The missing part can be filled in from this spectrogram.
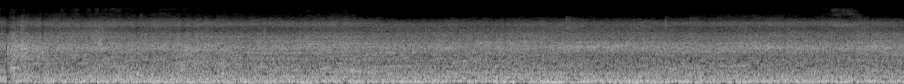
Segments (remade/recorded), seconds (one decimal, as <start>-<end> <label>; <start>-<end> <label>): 0.0-1.3 remade; 1.3-1.9 recorded; 1.9-5.0 remade; 5.0-8.1 recorded; 8.1-9.0 remade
